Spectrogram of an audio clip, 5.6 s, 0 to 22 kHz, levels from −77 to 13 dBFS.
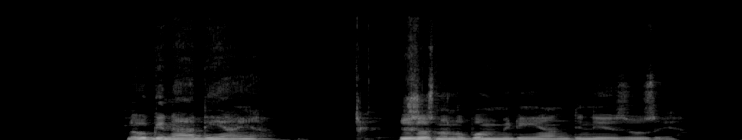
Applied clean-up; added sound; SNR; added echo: neural mask model DeepFilterNet 3.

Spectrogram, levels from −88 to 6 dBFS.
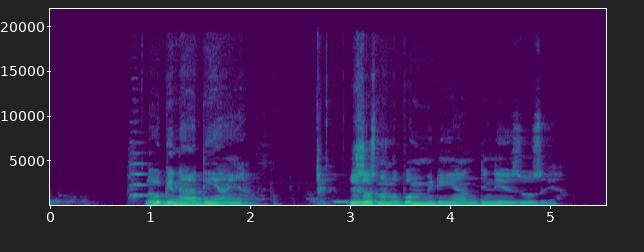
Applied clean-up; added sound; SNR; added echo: none; Bowed string instrument; 16 dB; none.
